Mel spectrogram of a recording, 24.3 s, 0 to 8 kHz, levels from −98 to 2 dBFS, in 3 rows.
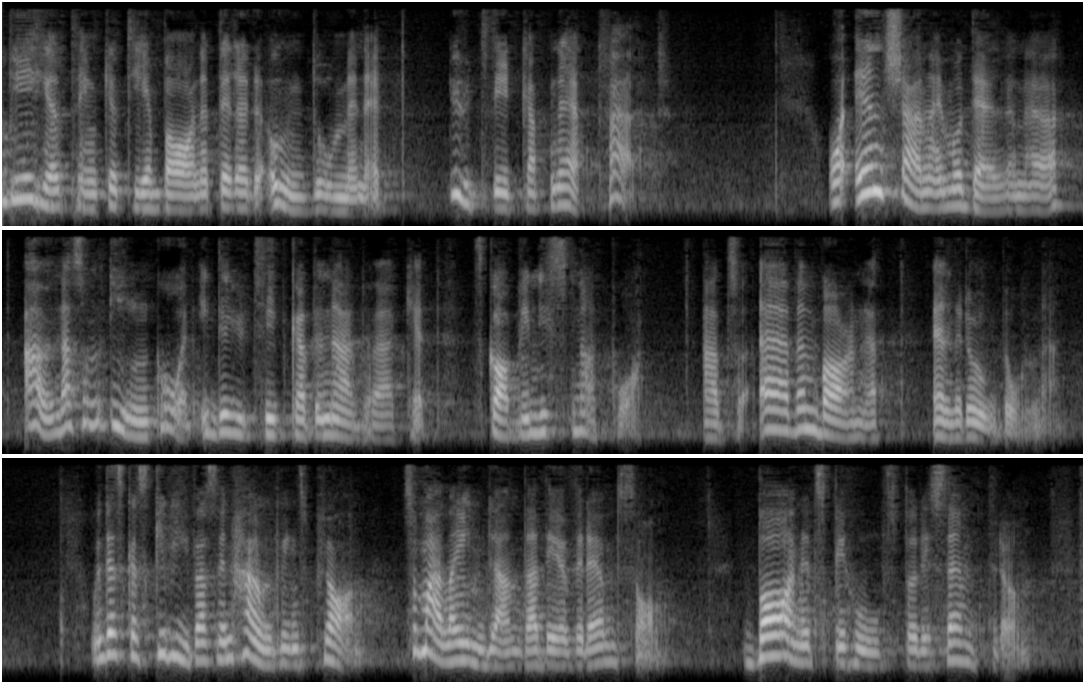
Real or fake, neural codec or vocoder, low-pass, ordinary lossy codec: fake; codec, 16 kHz, 1.1 kbps, Voila-Tokenizer; none; none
